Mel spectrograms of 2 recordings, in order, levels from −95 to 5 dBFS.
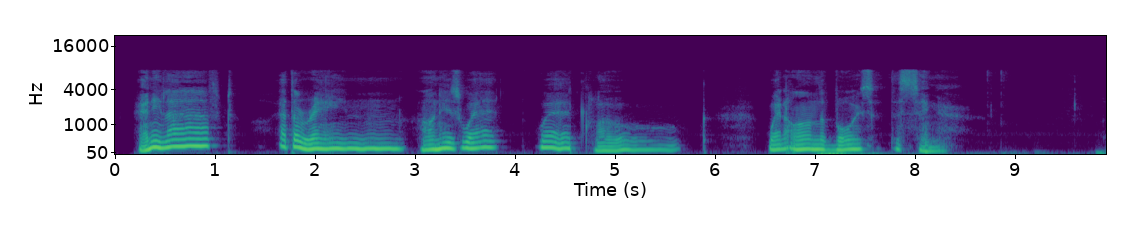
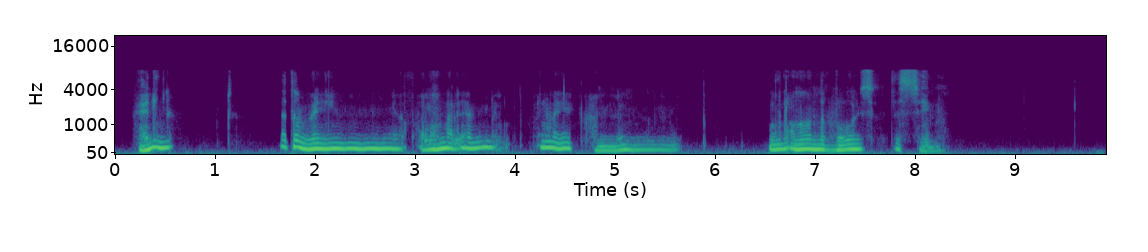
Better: first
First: none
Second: noise reduction (neural diffusion model UNIVERSE++)

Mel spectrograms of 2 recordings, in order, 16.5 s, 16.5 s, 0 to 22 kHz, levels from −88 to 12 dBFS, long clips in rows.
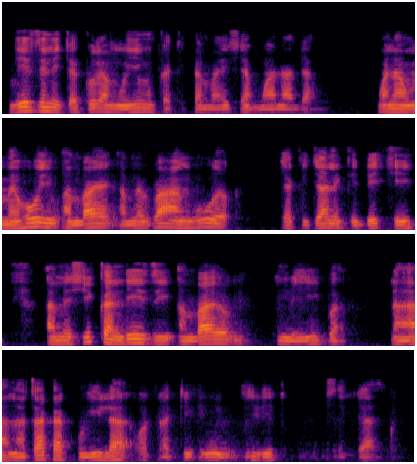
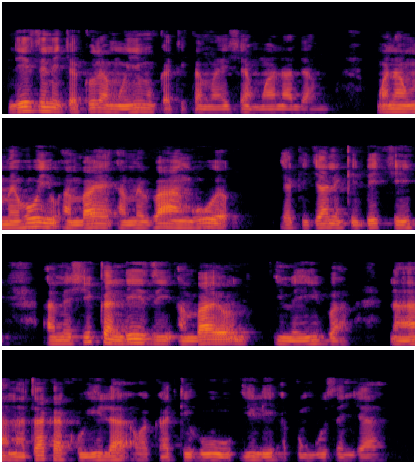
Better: second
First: noise reduction (neural mask model DeepFilterNet 3)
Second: none

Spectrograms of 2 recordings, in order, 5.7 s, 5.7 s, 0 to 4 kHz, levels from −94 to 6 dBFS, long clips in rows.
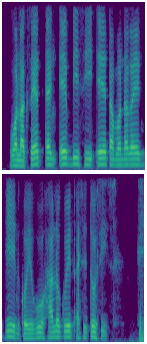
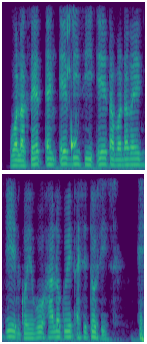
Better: first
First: none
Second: background sound (Liquid); 6 dB below the speech // room echo; dies away in 0.4 s

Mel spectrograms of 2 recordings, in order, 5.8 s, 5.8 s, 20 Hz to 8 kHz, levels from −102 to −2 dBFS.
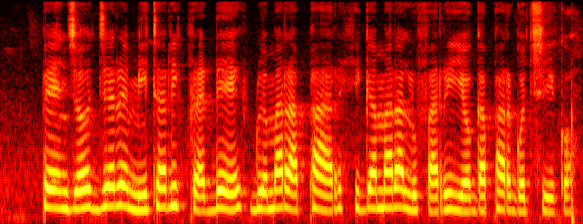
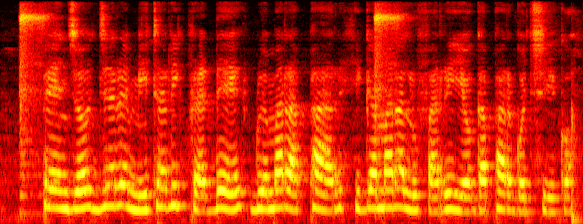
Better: first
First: none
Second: background sound (Tambourine); 12 dB below the speech // room echo; dies away in 0.2 s

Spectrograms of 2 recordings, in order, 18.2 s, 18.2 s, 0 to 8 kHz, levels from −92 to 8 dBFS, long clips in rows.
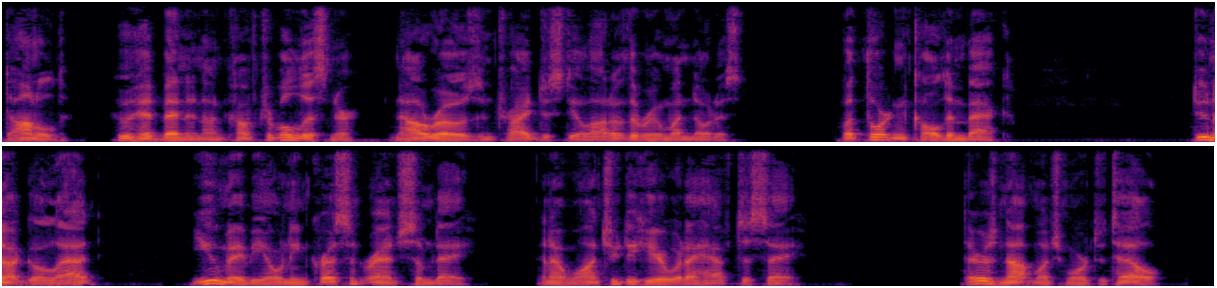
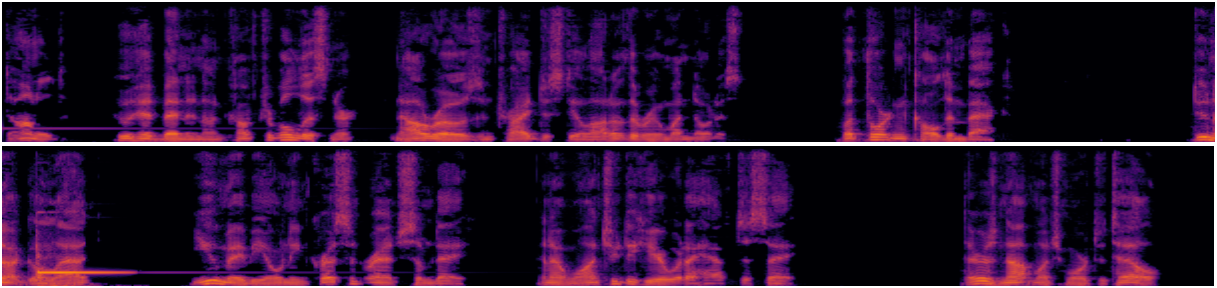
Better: first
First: none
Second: noise reduction (classical method spectral subtraction)

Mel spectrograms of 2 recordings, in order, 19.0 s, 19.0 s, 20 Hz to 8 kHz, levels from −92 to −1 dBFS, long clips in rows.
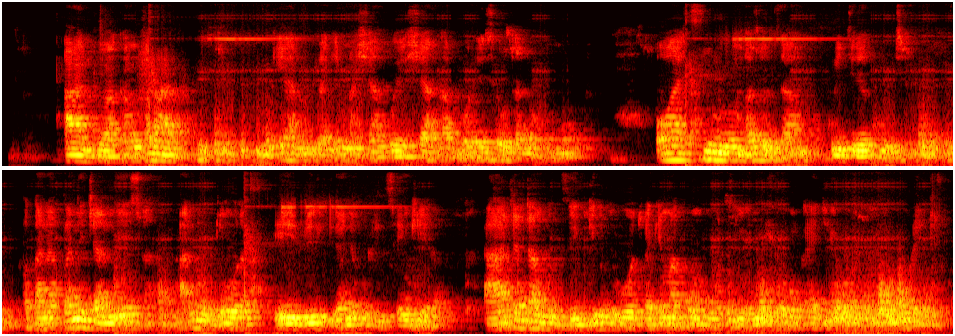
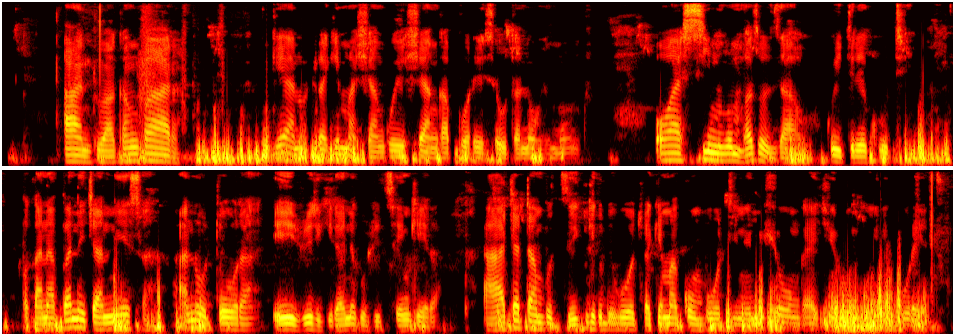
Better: second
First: noise reduction (neural separator model SepFormer DNS4)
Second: none

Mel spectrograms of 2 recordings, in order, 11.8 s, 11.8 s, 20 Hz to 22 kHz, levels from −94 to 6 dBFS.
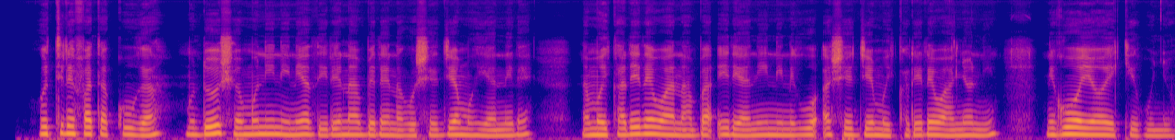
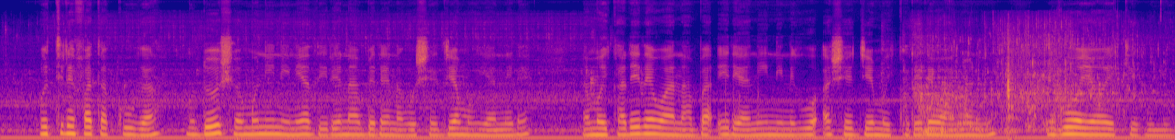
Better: first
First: none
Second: background sound (Toilet flush); 9 dB below the speech

